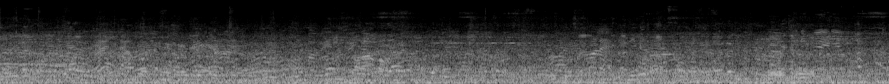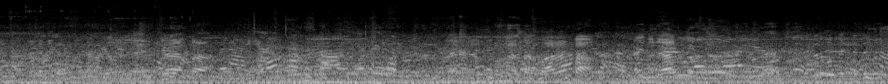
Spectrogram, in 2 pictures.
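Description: A crowd of men and women chatter loudly close by.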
